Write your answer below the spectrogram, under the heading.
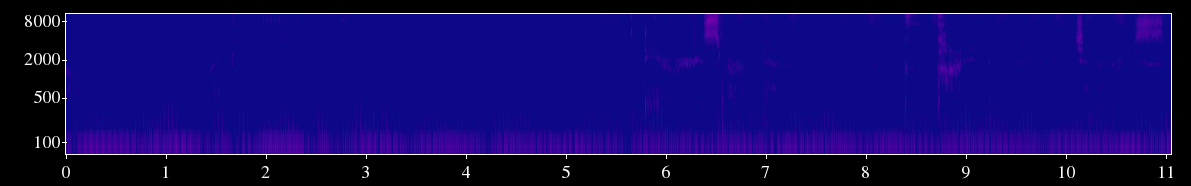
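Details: Domestic cat adopted from a shelter in Japan, purring close up: a steady, low, even rumble running through the whole stretch, with soft human whispering and scattered light clicks and rustles above it.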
